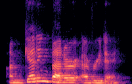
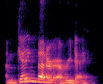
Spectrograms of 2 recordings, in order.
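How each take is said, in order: First: The sentence is spoken slowly. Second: The sentence is spoken at a fast, natural speed. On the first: "A little bit faster" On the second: "this is how I would say it in my normal speed"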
